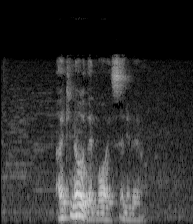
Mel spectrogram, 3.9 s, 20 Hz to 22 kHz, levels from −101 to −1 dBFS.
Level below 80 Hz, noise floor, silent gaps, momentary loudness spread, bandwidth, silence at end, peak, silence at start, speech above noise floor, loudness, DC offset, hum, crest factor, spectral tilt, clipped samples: -68 dBFS; -63 dBFS; none; 18 LU; 8.2 kHz; 1.05 s; -8 dBFS; 1.1 s; 37 dB; -27 LUFS; under 0.1%; none; 20 dB; -5.5 dB/octave; under 0.1%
